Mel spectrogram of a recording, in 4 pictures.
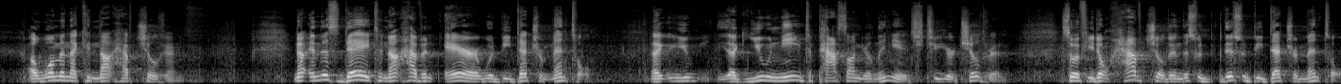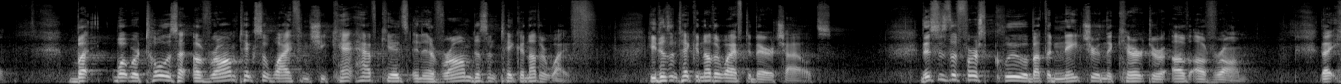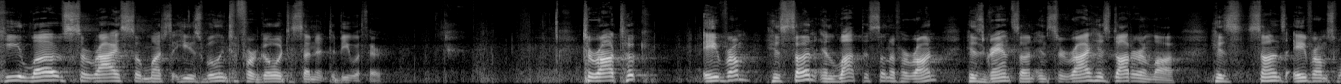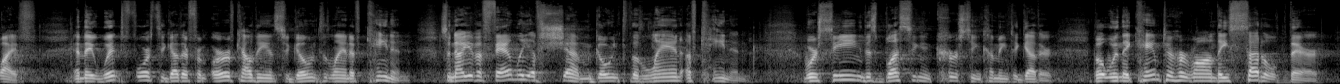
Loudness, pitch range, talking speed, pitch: -20 LUFS, 145-175 Hz, 195 wpm, 160 Hz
